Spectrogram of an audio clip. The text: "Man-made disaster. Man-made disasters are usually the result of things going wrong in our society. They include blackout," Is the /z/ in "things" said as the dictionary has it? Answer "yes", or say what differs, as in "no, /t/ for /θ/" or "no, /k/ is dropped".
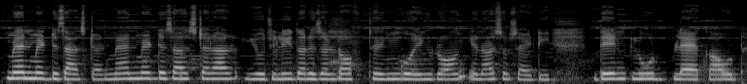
no, /z/ is dropped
